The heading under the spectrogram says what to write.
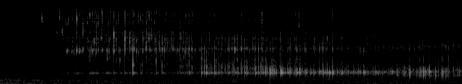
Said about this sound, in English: Pour it in the microphone too.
